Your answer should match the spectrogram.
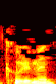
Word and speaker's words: Kutiman: K-U-T-I-M-A-N, Kuterman.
